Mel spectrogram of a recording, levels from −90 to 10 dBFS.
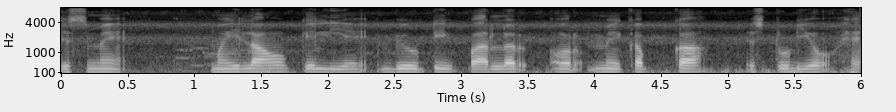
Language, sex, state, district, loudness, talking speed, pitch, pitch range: Hindi, male, Bihar, Samastipur, -20 LUFS, 110 wpm, 130 Hz, 130-135 Hz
